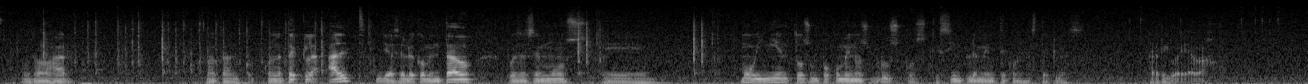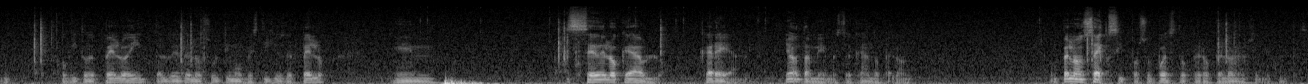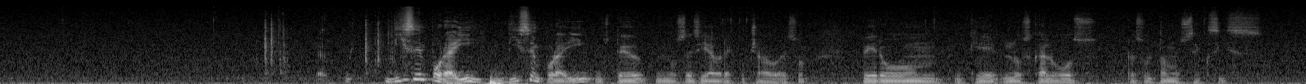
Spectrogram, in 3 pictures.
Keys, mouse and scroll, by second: 0.7 Down, 1.1 Up, 1.7 alt+Down, 4.9-6.0 drag, 6.1 alt+Tab, 7.2 alt+Tab, 9.3 click, 11.2-13.0 drag, 13.6 alt+Tab, 15.2 alt+Tab, 17.2 click, 17.9-18.9 drag, 18.7 ctrl+z, 19.3 click, 19.8 shift+click, 20.6 shift+click, 21.5-23.6 drag, 24.2 alt+Tab, 25.5 alt+Tab, 26.8-28.4 drag, 29.1 alt+Tab, 30.1 alt+Tab, 33.4 click, 35.4 click, 38.2 click.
